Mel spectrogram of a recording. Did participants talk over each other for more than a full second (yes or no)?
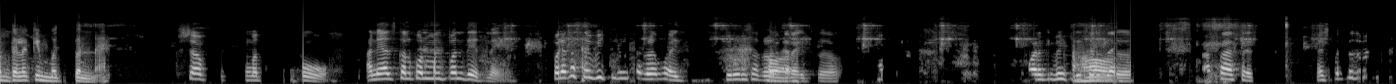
no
